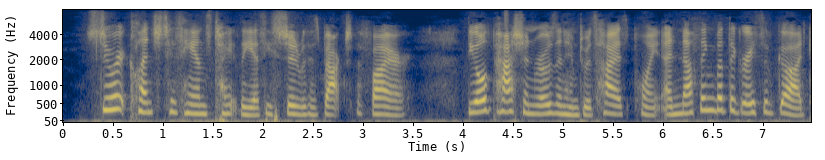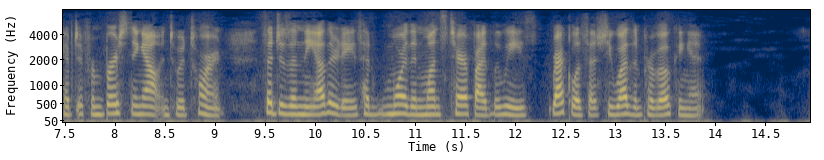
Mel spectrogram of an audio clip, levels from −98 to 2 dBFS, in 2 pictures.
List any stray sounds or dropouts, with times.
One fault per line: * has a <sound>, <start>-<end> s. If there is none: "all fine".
all fine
